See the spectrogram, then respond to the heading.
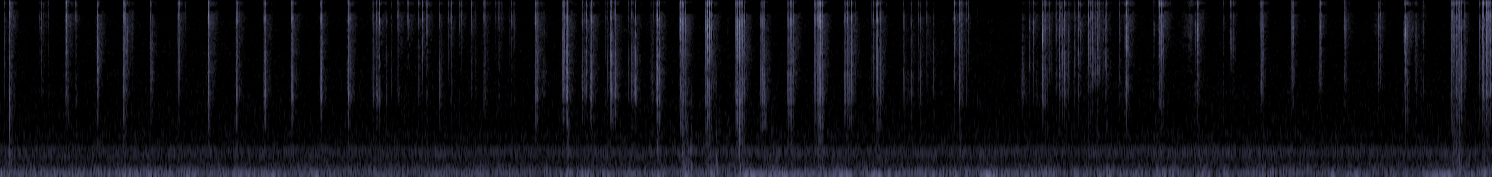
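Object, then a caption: Acrylic fingernails. Long gold glitter acrylic nails are tapped and rubbed against each other between both hands, nail on nail. The result is quiet, bright, dry clicks in a rapid, uneven rhythm, with a stretch of softer scraping rubs partway through. A faint steady low hum sits underneath.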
